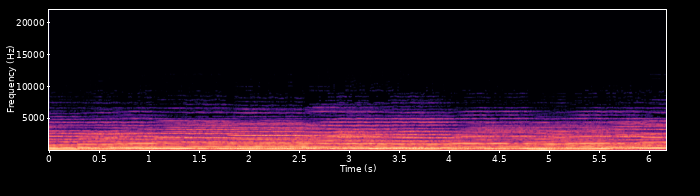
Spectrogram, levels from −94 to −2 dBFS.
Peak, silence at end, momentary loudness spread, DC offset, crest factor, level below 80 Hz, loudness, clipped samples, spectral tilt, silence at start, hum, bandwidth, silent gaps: -2 dBFS; 0 s; 5 LU; under 0.1%; 12 dB; -58 dBFS; -14 LUFS; under 0.1%; -7 dB/octave; 0 s; none; 6.4 kHz; none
